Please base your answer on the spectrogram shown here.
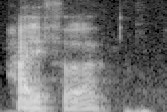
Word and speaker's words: Haifa: Uh allegedly missile strike in Haifa, Israel or Hafa? I don't know how you pronounce that. Haifa.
